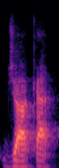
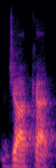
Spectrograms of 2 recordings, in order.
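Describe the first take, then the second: The two takes are said the same way.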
